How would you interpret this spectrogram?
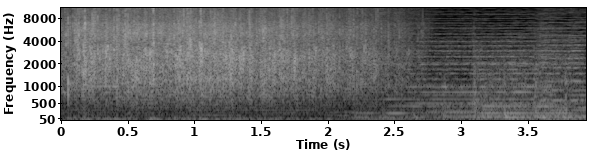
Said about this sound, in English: I thought you clap for Jesus.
